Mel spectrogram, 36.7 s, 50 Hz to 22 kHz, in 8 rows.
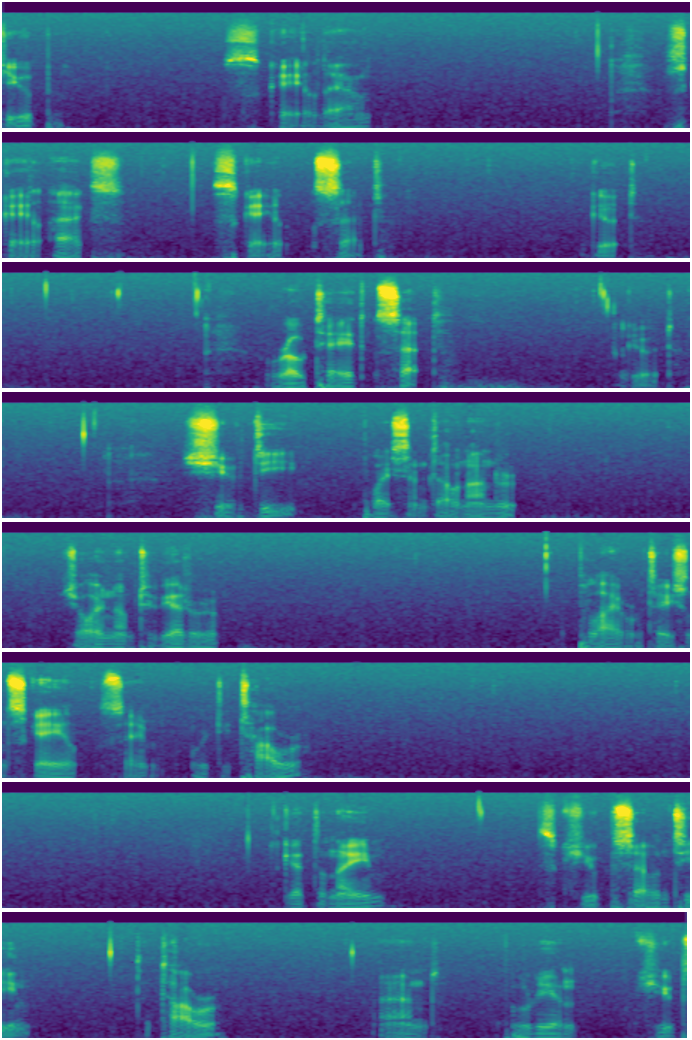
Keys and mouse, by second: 0.4 s, 3.1 s, 4.3 s, 6.1 s, 8.5-9.6 drag, 11.4 r, 13.7 click, 15.1 shift+d, 18.2 right click, 18.6-19.8 right drag, 19.3-19.8 drag, 30.5-31.5 right drag, 32.1-34.2 drag, 34.2-35.6 right drag.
